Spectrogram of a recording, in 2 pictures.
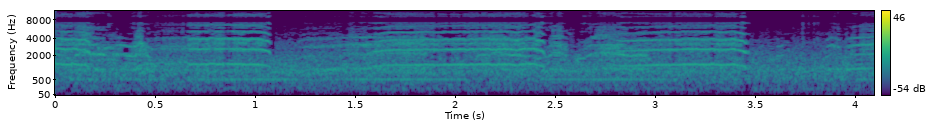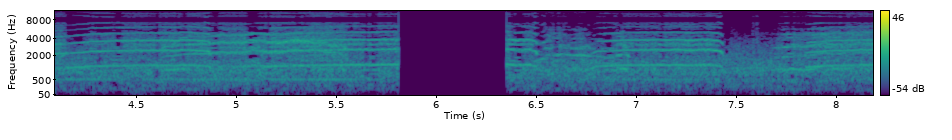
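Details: Peregrine falcon chicks begging at a feed at the Great Spirit Bluff nest, live nest camera, 12 June 2018 at 06.20. Harsh, harmonic screeches pour out in overlapping runs, with a brief silent gap near the end and windy hiss.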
